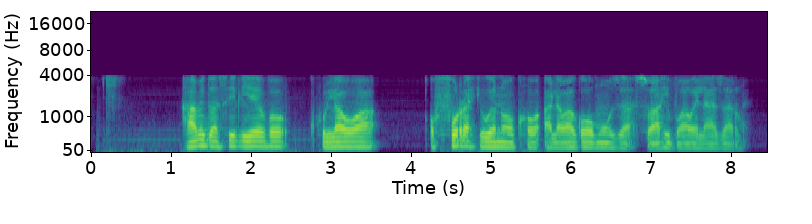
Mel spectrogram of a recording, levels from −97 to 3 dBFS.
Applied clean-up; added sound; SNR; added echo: neural separator model SepFormer DNS4.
